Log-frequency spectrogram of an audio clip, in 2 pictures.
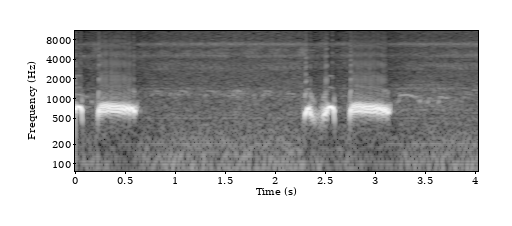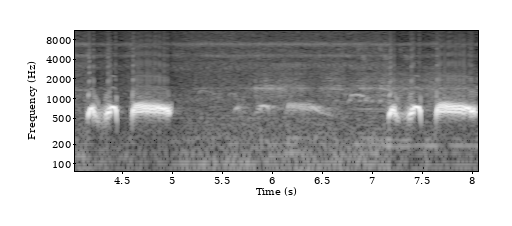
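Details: Decoy spotted dove calling to find a mate, 24 August weekend. Four phrases about two seconds apart, each made of a quick doubled note and a long steady coo, with faint cooing between phrases.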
